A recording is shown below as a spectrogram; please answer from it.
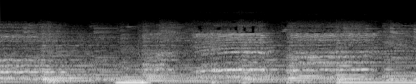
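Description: Gospel singing with band accompaniment: voices carrying a sung melody over held low bass notes.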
